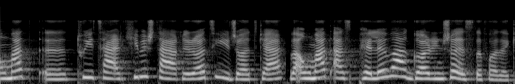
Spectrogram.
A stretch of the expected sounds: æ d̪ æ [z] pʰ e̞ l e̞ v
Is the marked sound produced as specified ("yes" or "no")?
yes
